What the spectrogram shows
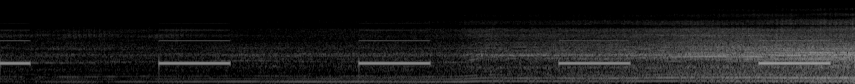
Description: There is no code.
